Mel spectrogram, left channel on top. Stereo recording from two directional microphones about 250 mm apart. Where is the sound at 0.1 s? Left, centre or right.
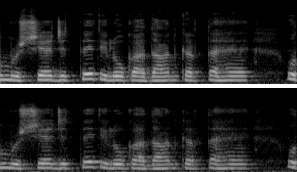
Left.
